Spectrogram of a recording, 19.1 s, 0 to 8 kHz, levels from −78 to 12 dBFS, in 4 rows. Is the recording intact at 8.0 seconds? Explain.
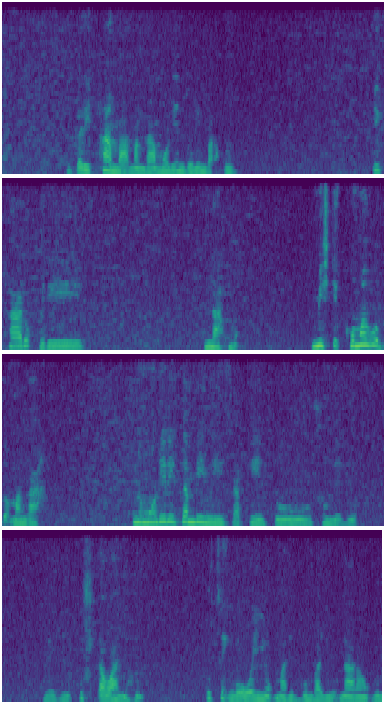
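No. At 8.0 s, as across the whole clip, noise suppressor artifacts are present: the suppressor pulls the room noise down by about 17 dB in gaps and lets it back under the speech, so the residue pumps.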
